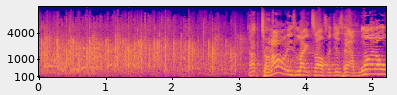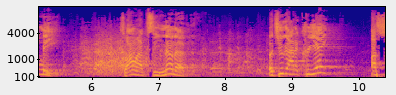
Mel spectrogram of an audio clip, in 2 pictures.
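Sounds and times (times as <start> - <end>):
crowd clapping: 0.0 - 3.5
laughter: 0.2 - 1.3, 5.5 - 8.9
speech: 3.1 - 7.6, 8.6 - 9.6, 10.2 - 10.3.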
